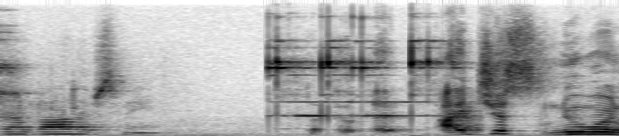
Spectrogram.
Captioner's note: ice clinking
